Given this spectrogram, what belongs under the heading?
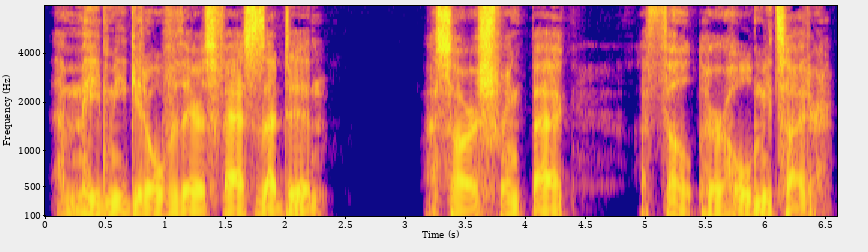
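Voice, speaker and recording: A man playing a guarded seventeen-year-old boy in a full-cast audiobook, speaking in a deliberate, matter-of-fact way. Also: extremely low pitch, no echo, clean studio sound. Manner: deliberate, matter-of-fact, swears now and then.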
